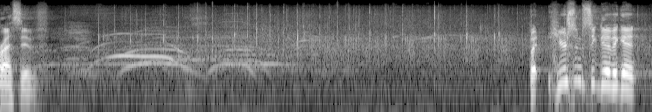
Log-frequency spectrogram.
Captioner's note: applause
